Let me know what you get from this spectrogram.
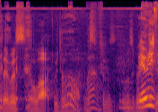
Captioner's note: laughs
